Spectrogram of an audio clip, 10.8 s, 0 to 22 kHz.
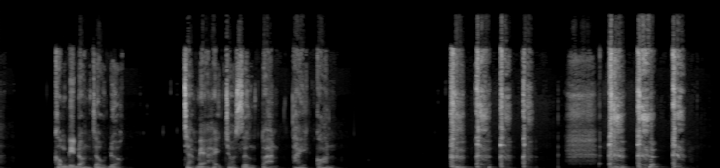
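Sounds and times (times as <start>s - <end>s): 
speech: 0.8s - 1.9s, 2.8s - 5.1s, 9.3s - 10.0s
young man coughing heavily: 6.8s - 8.1s, 9.0s - 10.5s
raspy breath: 8.4s - 9.1s.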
